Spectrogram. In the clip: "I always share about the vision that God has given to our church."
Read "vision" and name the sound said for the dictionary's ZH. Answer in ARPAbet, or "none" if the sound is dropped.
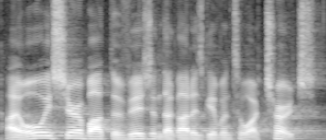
ZH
